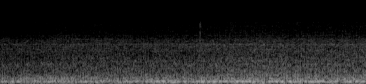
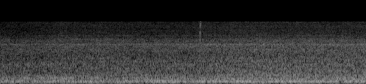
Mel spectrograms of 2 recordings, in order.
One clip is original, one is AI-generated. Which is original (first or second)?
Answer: second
